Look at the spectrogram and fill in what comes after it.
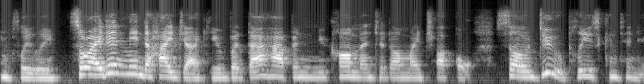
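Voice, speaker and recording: The woman has a fairly low, somewhat breathy voice and lively intonation, speaking at a moderate pace with hardly any pauses. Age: 30s. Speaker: live stream host. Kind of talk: casual chat. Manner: animated.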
